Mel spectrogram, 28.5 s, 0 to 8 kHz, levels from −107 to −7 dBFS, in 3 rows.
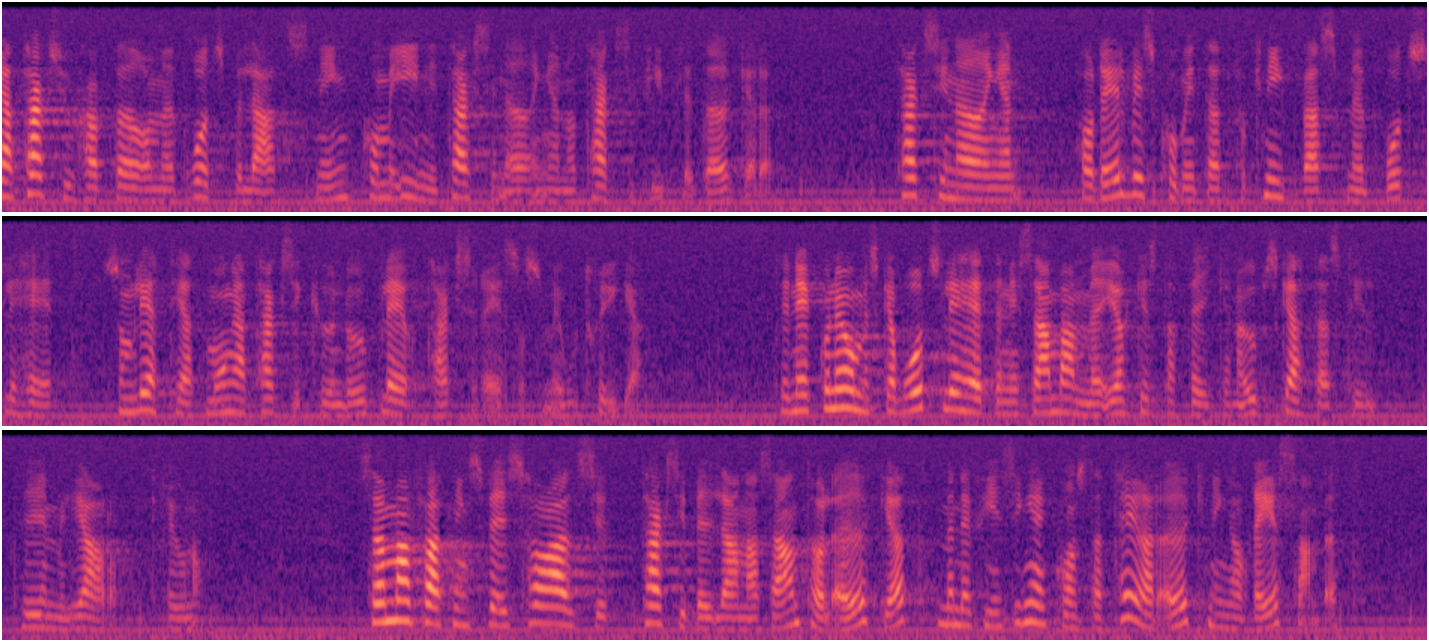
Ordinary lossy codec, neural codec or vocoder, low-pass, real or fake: none; none; 7.2 kHz; real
